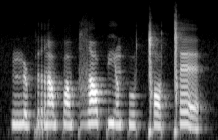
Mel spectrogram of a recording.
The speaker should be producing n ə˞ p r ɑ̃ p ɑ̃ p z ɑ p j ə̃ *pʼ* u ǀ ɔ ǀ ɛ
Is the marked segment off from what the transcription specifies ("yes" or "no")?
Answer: yes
